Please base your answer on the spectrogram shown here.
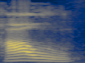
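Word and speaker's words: how: কিন্তু আমরা এরকম উচ্চারণ করি না। আমরা একে কষনো হো বলি না। কেন? বিকজ এটা হচ্ছে সাইট ওয়ার্ডস। এর জন্য আমরা উচ্চারণ করব হাউ। হো না তাহলে এখানে কিন্তু ওডব আউ সাউন্ড দেবে। সো আমরা একে ভুল করেও হ উচ্চারণ করবো না। বোঝা গেল? এর উচ্চারণটা হবে হাউ।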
